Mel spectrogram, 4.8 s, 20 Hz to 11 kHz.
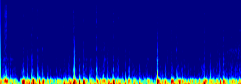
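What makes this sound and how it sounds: A large silver microphone with a hollow metal mesh grille and no cover is tapped rapidly with the fingertips of both hands. The result is a dense run of short, deep thumps with a low hum around 137 Hz. Each tap dies almost instantly and there is almost no bright content.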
